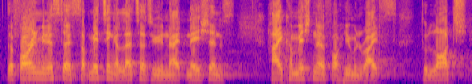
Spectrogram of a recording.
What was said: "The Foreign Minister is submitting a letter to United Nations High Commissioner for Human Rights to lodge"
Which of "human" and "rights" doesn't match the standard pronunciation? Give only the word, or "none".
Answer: none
